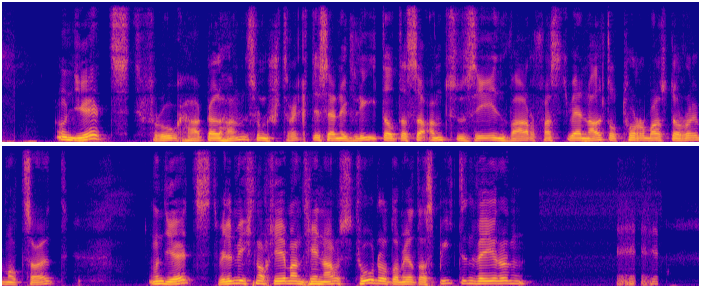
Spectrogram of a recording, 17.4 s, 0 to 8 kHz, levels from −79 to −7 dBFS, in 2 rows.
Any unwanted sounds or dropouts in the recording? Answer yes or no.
yes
